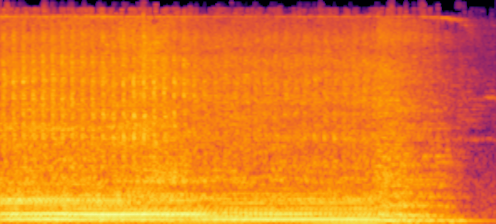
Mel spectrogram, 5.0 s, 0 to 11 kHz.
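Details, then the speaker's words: K24 engine idling with a steady rapid knock of about four per second that seems to come from behind the timing cover; it persists after ruling out the VTC gear. "It sounds like it's coming from right behind the timing cover. All right, so it's obviously not fixing itself."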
